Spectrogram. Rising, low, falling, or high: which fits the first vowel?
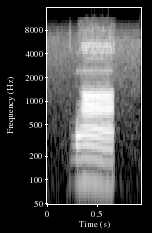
low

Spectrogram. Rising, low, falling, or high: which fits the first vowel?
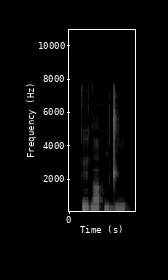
high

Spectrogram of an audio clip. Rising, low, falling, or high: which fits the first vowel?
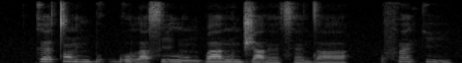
high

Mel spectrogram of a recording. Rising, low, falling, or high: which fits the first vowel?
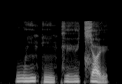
high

